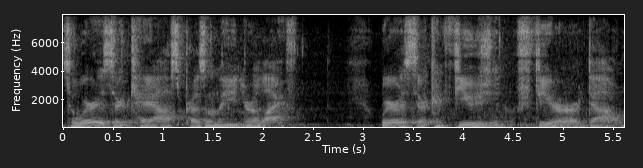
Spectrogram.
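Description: Over noticeable background noise, a man with an American accent speaks at a fairly low pitch and moderate pace, with ordinary pitch variation. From United States. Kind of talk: homily delivered in church. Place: home room. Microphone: webcam.

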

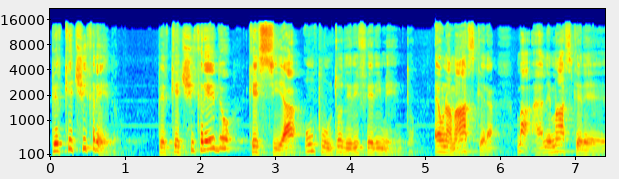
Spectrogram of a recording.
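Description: Speaking at a fairly slow pace, a man with a fairly high pitch makes very wide pitch swings. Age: 50s. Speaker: carnival mask performer and theatre director; TV guest. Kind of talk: interview; interview answer. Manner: halting. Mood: earnest, explaining. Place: studio. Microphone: lapel.

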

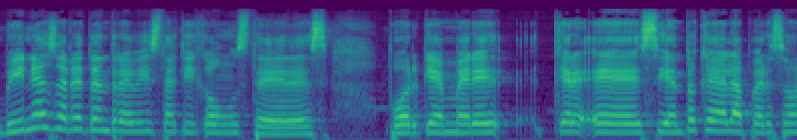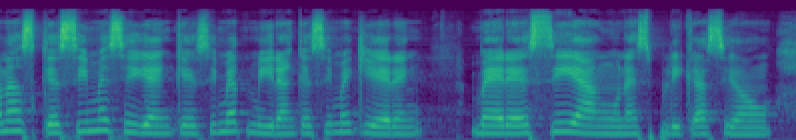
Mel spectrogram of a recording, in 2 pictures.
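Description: In a Dominican accent, a woman speaks at a moderate pace with a high pitch and ordinary pitch variation against a quiet background. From Dominican Republic. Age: 30s. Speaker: TV presenter and model; TV presenter. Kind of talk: interview. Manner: halting. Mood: earnest, explaining herself. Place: office. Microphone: handheld.

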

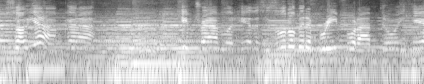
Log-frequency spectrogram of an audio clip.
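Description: Someone speaks with an American accent over loud background music. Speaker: driver on a road trip. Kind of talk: casual talk to camera while driving. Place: car. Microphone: phone near.

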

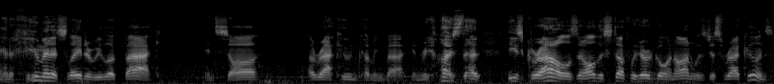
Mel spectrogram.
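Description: A man talks at a fairly quick pace with a medium pitch. His tone is bright and sharp, with ordinary pitch variation.

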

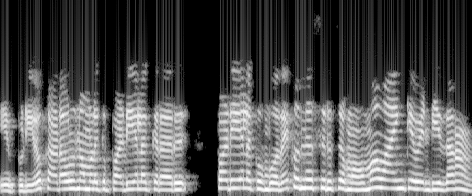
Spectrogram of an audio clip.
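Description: Using a cartoonish character voice at an extremely high pitch, a woman speaks at a moderate pace. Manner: polite, warm, calls the other woman "akka".

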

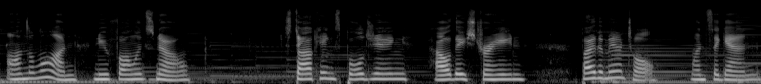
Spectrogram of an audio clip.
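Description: Over music in the background, a woman speaks very slowly, with long, frequent pauses. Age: 40s. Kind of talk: poetry reading.

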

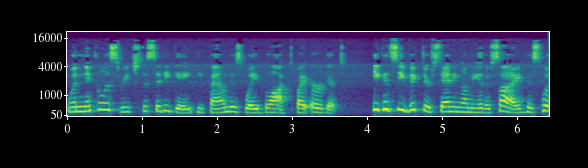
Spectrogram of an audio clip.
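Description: A natural reading voice with lively intonation

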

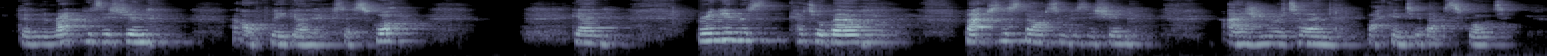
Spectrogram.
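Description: A somewhat breathy woman speaks at a moderate pace with fairly even intonation and long, frequent pauses. Light background noise and audible room echo can be heard. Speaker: fitness instructor. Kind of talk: workout instruction. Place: home room. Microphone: camera far.

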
